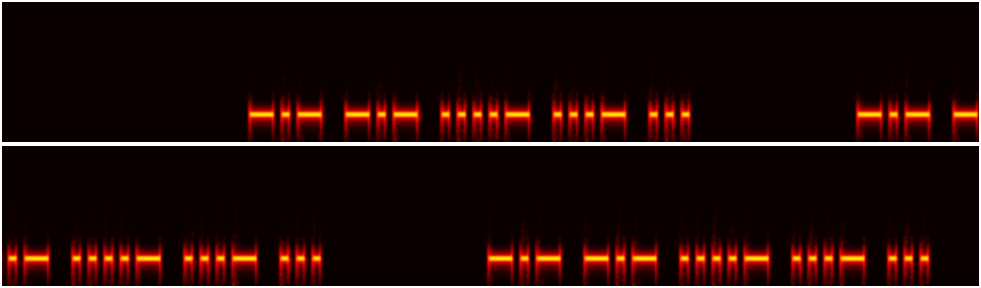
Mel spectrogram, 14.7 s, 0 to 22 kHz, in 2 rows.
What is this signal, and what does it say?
Morse code, heard as a keyed tone, about 20 wpm, 700 Hz. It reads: KK4VS KK4VS KK4VS
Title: USA Call Signs - 5 Characters - Repeated 3x - 20wpm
